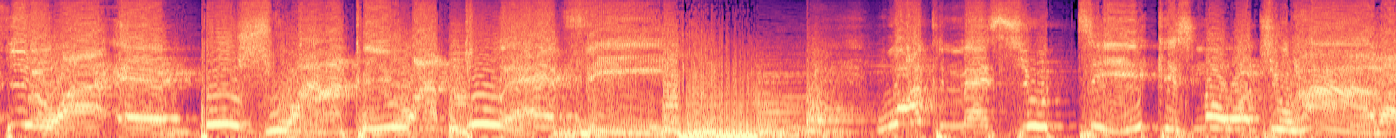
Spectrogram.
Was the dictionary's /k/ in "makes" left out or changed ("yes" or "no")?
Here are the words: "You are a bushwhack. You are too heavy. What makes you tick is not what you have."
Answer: yes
